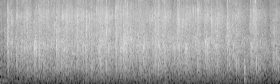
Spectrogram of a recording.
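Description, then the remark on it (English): A church audience applauds its deacons steadily, a dense wash of clapping from many hands that holds at a fairly even level throughout, with no talking over it. “Would you give it up for our deacons?”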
